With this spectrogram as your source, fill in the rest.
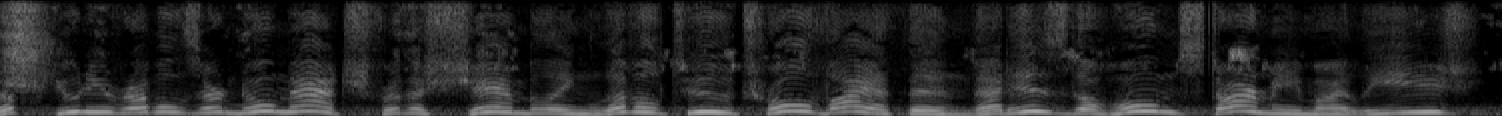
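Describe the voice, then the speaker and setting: This is a put-on character voice with a high pitch. It goes at a fairly slow pace. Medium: video game. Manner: formal, addresses ruler as liege.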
